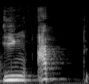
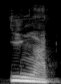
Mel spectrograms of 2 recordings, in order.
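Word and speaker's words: ingat: ইঙাত বানান করতে গেলে অনেকে ইঙাত এইভাবে বলে অথবা ইংআত এভাবে বলে। তো আমি দুটাই দিয়ে দিলাম, কিন্তু সঠিক উচ্চারণটা হবে, আপনি শুনে নেন, ইঙাত।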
